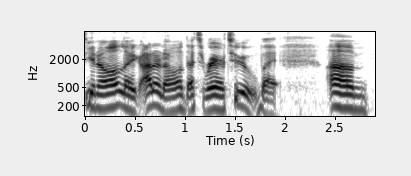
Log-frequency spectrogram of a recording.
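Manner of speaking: ordinary delivery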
